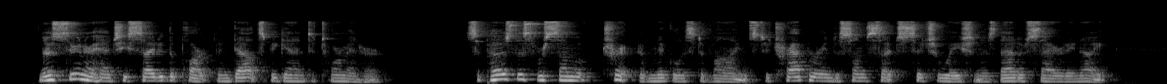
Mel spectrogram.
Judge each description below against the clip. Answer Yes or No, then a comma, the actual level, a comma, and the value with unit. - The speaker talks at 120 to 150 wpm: No, average, 170 wpm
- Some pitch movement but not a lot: Yes, average, 4.7 semitones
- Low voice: No, medium, 155 Hz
